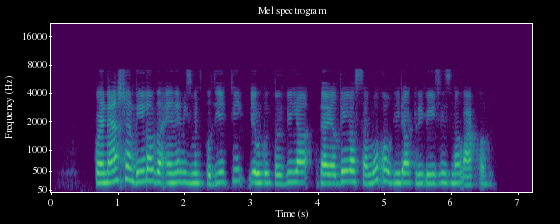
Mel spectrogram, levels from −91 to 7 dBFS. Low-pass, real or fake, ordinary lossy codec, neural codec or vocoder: 7.2 kHz; fake; MP3, 64 kbps; codec, 16 kHz, 1 kbps, FunCodec, trained on Chinese and English, 50 frames a second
